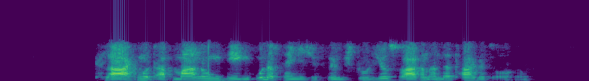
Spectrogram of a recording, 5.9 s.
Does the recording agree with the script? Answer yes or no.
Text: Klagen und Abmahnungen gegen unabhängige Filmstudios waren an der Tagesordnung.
yes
